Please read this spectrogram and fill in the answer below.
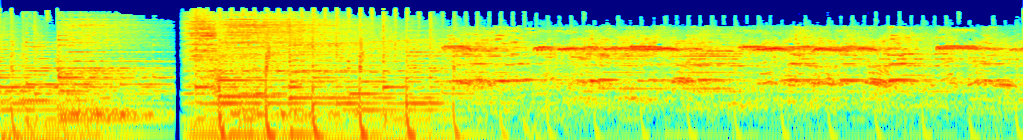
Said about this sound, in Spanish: Este es el sonido de la manifestación de los trabajadores de Vitrasa que recorrió esta mañana las calles de Vigo.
